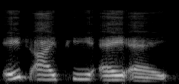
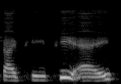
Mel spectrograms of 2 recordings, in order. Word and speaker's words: HIPAA: Portability and Accountability Act, and it is HIPAA. A lot of people spell it like they think it sounds, and they say HIPPA, and you will certainly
